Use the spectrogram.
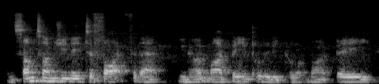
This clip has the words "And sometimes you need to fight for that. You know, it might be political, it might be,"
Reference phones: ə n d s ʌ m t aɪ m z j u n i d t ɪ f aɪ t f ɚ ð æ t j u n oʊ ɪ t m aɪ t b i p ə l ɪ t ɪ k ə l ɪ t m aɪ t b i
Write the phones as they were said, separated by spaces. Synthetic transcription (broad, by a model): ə n s ʌ m t aɪ m z j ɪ n i d t ɪ f aɪ t f ɚ ð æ t j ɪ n oʊ ɪ t m aɪ t b i p ə l ɪ t ɪ k ə l ɪ t m aɪ t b i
